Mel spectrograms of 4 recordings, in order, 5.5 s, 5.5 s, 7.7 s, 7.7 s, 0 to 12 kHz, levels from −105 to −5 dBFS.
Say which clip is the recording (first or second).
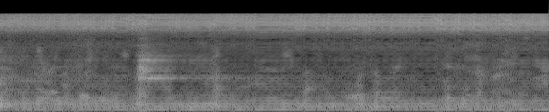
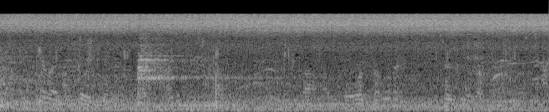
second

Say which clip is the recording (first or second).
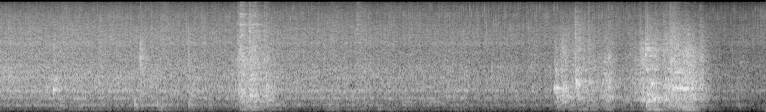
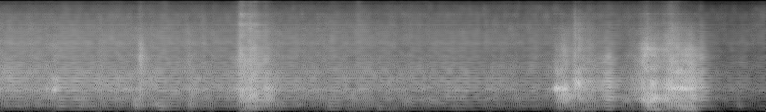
first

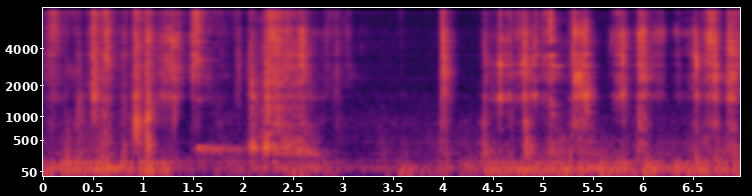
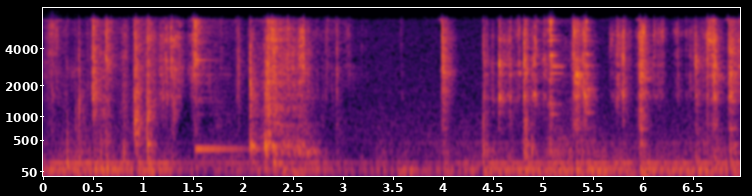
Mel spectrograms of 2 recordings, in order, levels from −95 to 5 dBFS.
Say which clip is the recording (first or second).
second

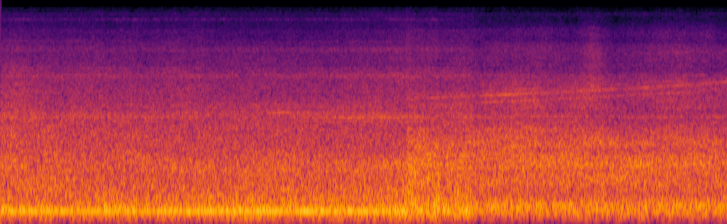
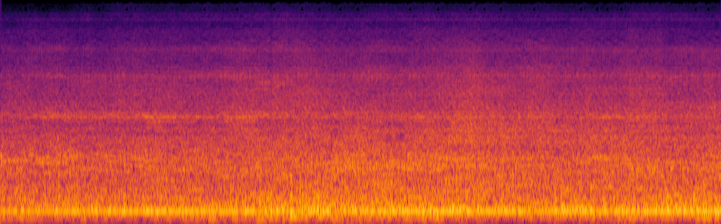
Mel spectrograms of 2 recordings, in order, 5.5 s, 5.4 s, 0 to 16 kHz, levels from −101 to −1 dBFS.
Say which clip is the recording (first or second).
first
